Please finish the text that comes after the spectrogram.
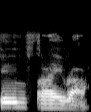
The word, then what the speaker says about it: Sufira: But it's pronounced Sufira. Sufira? Am I saying that right? Sufira? Sufira? Not Sue, it's Sufira. That's a pretty name.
